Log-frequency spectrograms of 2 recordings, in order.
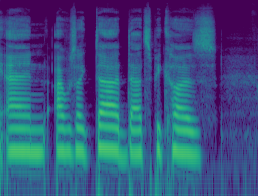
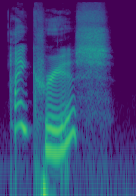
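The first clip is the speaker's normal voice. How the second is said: put-on sickly old-man voice, much higher pitch; 5 semitones higher than usual. Speaker imitates the old man from Family Guy greeting Chris, sickly old man from Family Guy. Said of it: "that sickly old man".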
